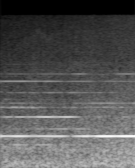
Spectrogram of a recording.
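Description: Background score: one sustained high drone note held steady over a low, rumbling ambient bed.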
